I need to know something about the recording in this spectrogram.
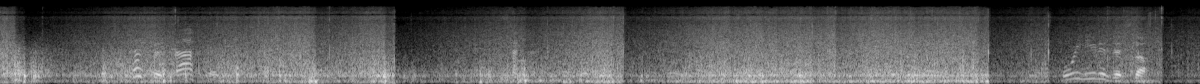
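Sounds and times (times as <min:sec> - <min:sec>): heavy rain pouring: 0:00.0 - 0:12.0
wind buffeting the microphone: 0:00.0 - 0:12.0.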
